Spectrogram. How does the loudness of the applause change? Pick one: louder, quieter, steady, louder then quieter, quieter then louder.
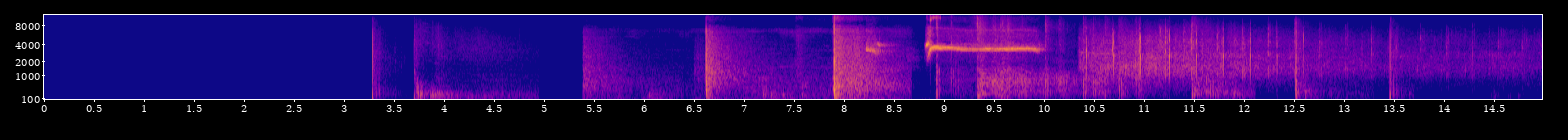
quieter.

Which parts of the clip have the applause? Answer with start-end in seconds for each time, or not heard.
10.3-14.9.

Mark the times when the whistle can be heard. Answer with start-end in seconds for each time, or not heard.
8.2-10.0.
